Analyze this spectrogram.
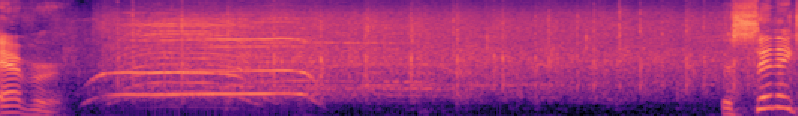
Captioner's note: applause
